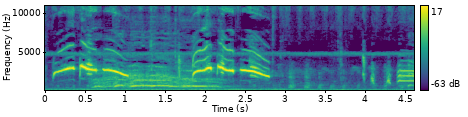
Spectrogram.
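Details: Yellow phua bird used as a decoy, singing well: two bursts of pure whistled notes, each sliding down in pitch, backed by softer lower tones, then near silence with a few faint chips.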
